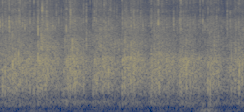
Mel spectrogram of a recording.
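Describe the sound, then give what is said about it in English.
An audience breaks into steady applause for the birth of a grandbaby in Ava, Missouri, a dense, continuous wash of many hands clapping at an even loudness for a couple of seconds, with no voices standing out. “Yeah, give a round of applause.”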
